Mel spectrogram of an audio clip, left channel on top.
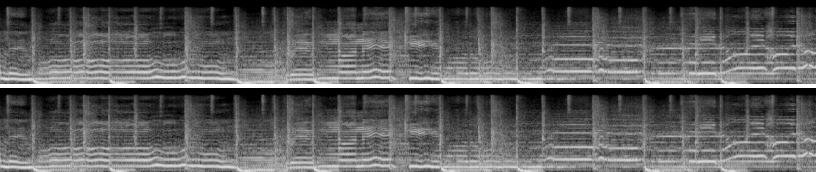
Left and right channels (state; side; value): identical; both; correlation 1.00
